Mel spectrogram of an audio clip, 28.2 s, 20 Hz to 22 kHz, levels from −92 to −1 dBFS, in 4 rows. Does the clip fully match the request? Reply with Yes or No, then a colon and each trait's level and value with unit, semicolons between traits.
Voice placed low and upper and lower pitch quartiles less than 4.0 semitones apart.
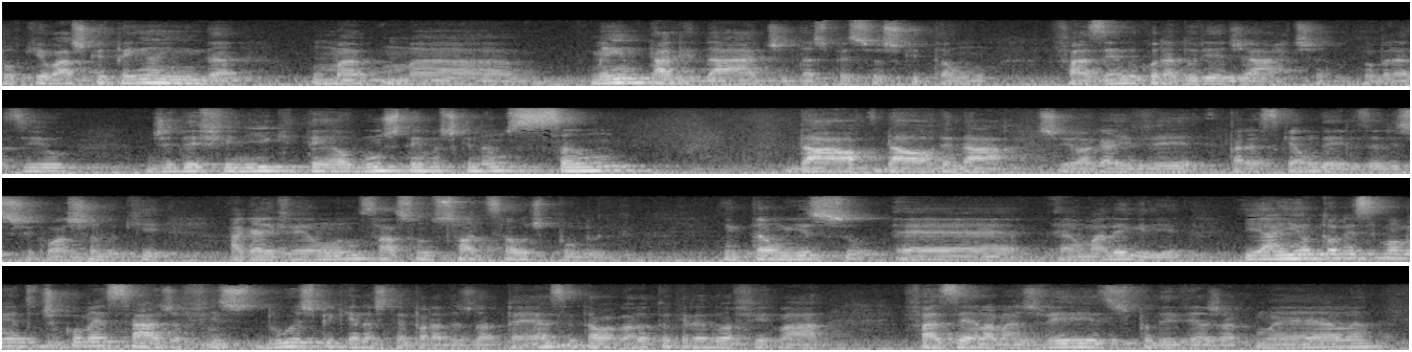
Yes: low, 120 Hz; average, 3.1 semitones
